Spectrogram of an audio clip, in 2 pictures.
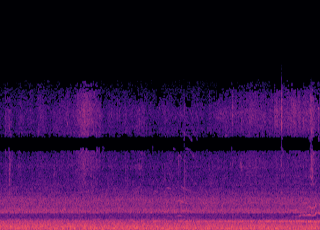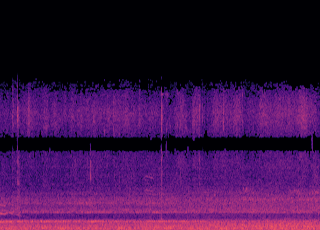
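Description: Hokuriku Shinkansen train running at speed through a tunnel, heard from inside the passenger cabin: a steady rumble of wheels on rail and running gear with a constant low hum.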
